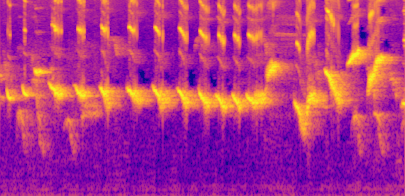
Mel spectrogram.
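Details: White-rumped shama (murai batu) provoking song meant to make birds answer, sing and show their repertoire: a quick run of bright whistled notes near one pitch, about seventy-eight per minute, ending in higher rising and falling phrases.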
